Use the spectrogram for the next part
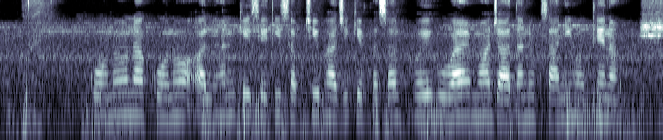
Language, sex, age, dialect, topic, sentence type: Chhattisgarhi, female, 18-24, Western/Budati/Khatahi, agriculture, statement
